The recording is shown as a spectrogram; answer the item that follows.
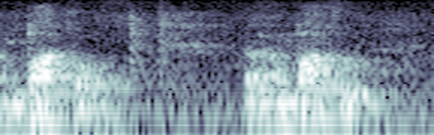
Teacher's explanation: another assimilation change, by the way, there of vowels, the o and u becoming both u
